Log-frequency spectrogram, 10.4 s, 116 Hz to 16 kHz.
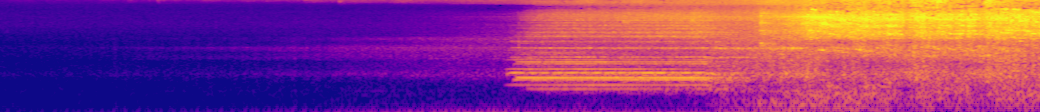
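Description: Amtrak GE P42DC Genesis diesel locomotive approaching on the mainline: its rumble grows, then its multi-chime air horn sounds one blast of about two seconds about five seconds in, and the locomotive passes close by with loud engine and wheel noise.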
